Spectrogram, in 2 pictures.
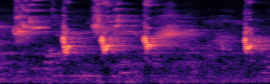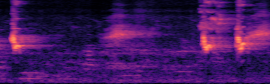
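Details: Yellow-vented bulbul singing, used as a masteran for training caged birds to sing: rapid bright gurgling notes in clustered bursts, several phrases close together then a pause before more.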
